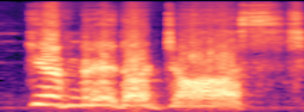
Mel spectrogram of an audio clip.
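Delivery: booming, drawn-out, gruff put-on masculine voice. Demanding the dust in character: attempted masculine voice. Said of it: "her trying to do a masculine voice".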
